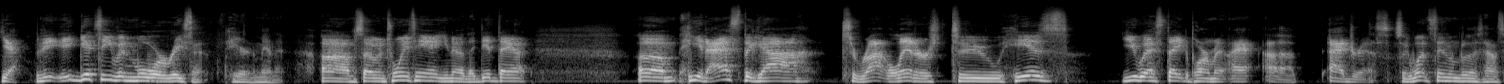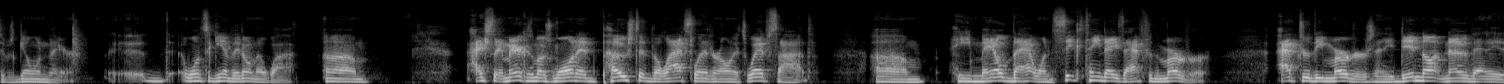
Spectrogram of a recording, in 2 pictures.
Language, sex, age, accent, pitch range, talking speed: English, male, 20-39, American, 125-160 Hz, 170 wpm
